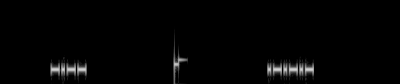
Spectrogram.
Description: Morse code, heard as a keyed tone, about 44 wpm, 700 Hz. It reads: Y .
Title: Single Character (Letter:Number:Punctuation:Prosign) Alt 45wpm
